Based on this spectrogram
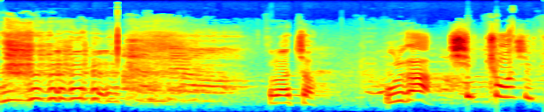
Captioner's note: laughter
